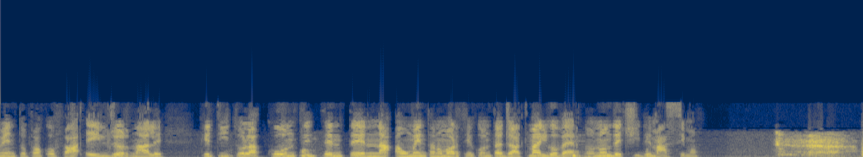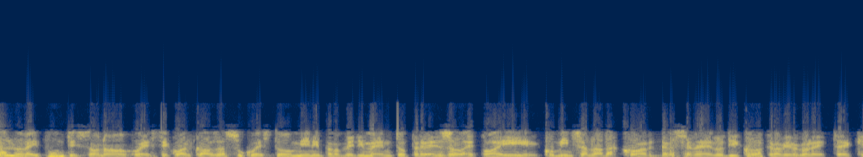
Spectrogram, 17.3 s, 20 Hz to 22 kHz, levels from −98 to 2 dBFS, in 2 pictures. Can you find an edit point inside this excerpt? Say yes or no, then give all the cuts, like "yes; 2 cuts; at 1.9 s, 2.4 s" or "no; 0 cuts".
yes; 1 cut; at 5.3 s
